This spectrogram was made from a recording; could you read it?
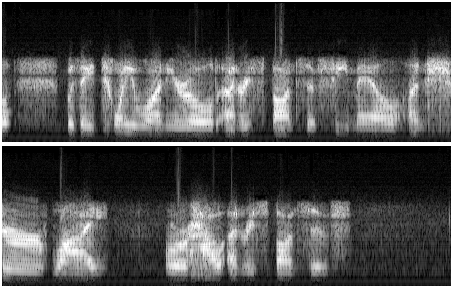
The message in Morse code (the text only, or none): none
